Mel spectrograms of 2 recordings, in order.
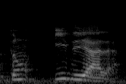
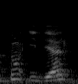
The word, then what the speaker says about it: temps idéal: nom au singulier, un temps idéal. Voilà. Un temps idéal. Le temps c'est T E M P S. Et oui, il y a un S à la fin de temps idéal.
